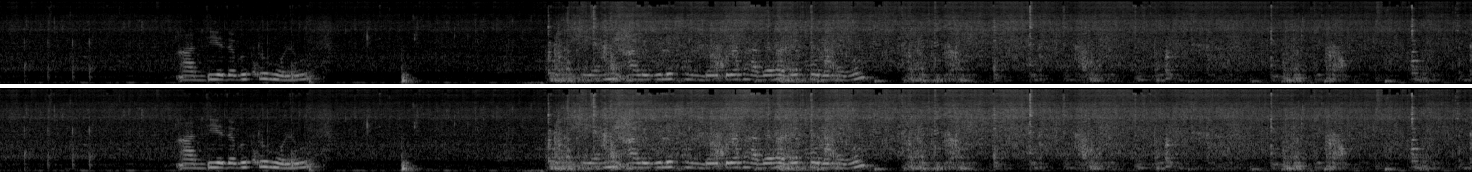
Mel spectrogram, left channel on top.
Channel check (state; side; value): quieter; left; 4.3 dB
